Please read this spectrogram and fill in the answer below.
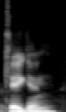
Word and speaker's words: Kagan: The last book I read, it was called $1 Million Weekend by Noah Kagan, I believe, or Kagan. That's how you say his name.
